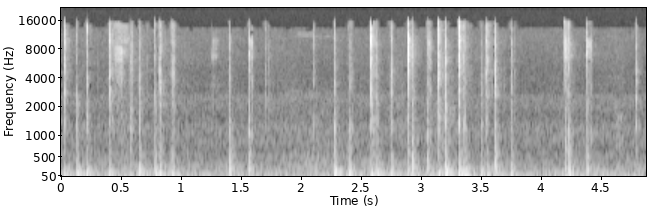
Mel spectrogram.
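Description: Long acrylic nails type on the bare backlit keyboard of a MacBook Pro, tapping its plastic keys. A quick, uneven run of short, dry clicks sounds, each with a bright, high tick over a soft low thump. The taps die away almost instantly.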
